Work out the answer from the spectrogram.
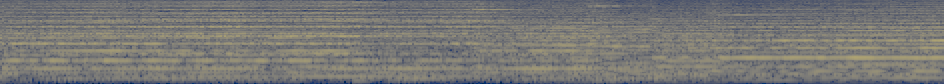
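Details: Soft, sustained background music plays with steady tones throughout, and no animal voice is heard.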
